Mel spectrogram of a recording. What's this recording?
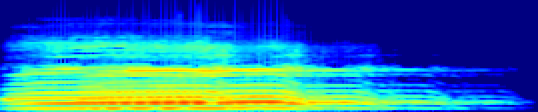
Organic moan sound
